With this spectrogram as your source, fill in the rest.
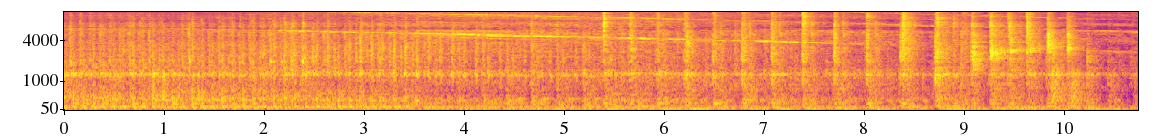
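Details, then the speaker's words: Front-loading washer during spin: a heavy drum rumble with rapid banging, about three knocks a second, as it spins and slows; violent shaking and loud noise are the reported problem. "itu ya videonya terjadi guncangan yang cukup keras"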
